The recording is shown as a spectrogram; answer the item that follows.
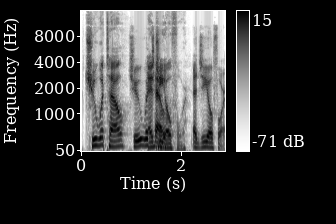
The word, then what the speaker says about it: Chiwetel Ejiofor: His name is pronounced Chiwetel Ejiofor. Ejiofor. Chiwetel Ejiofor.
